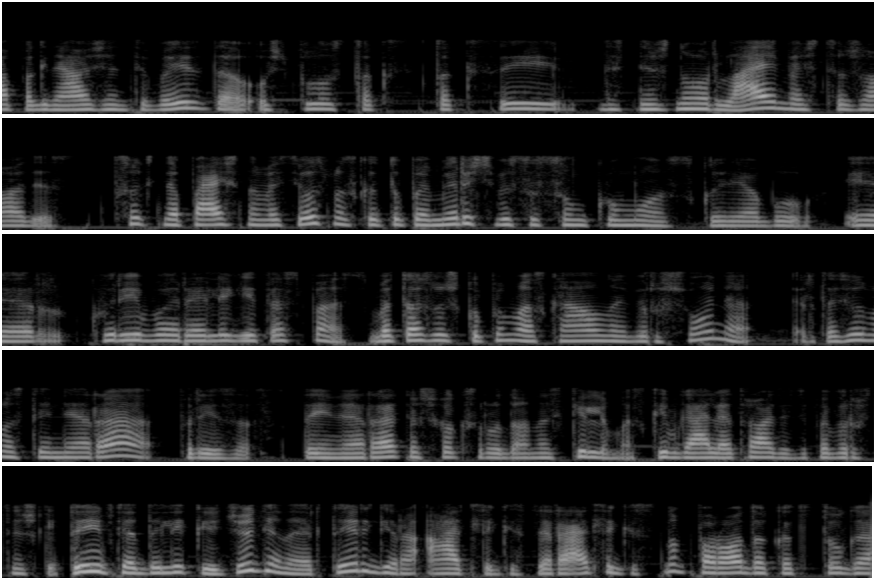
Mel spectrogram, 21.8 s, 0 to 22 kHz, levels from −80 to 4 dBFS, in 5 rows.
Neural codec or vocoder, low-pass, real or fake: none; 5.4 kHz; real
